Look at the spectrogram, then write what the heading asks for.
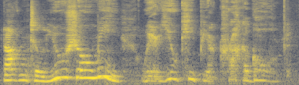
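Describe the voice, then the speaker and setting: Woman as lazy boastful Irish farmer, animated. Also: medium pitch, a little slow, recorded from a distance. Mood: stubborn.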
